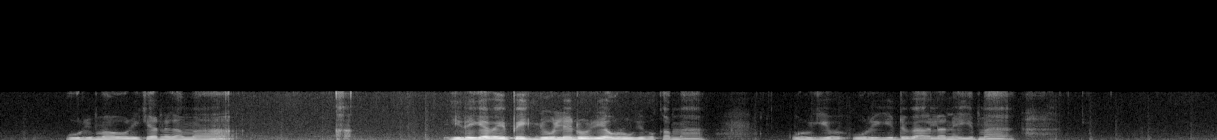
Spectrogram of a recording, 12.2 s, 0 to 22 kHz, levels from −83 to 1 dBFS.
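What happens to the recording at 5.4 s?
At 5.4 s the automatic gain is falling: from 4.49 to 6.41 s the AGC eases its gain down by about 4 dB, so speech and background sink together before "vek kama".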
